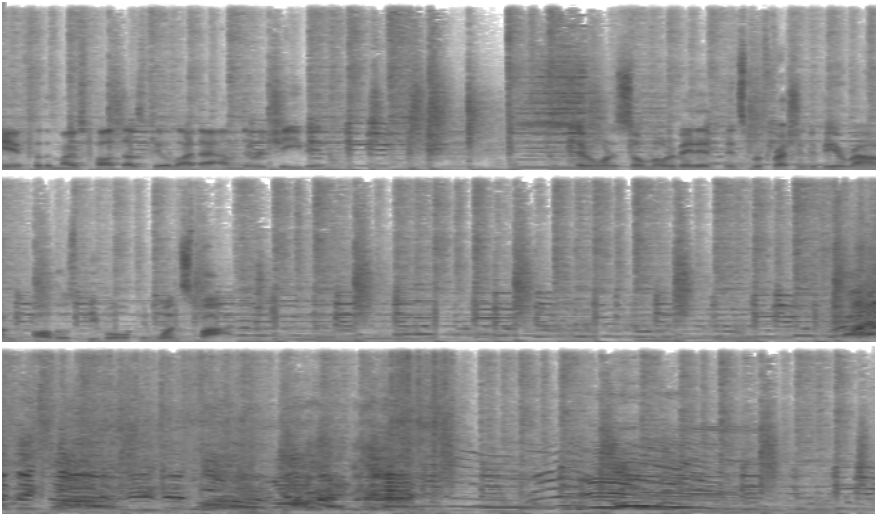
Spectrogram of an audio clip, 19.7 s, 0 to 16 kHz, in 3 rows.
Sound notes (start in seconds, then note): 3.1 upbeat music; 8.7 upbeat music; 16.6 cheering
